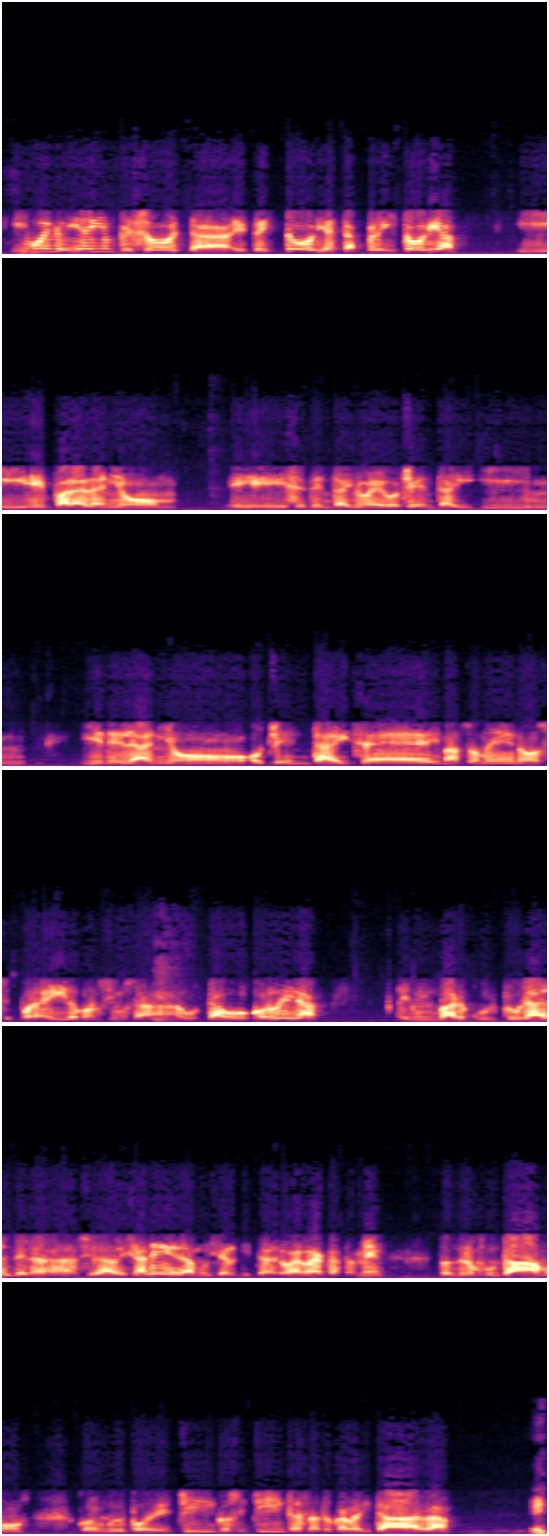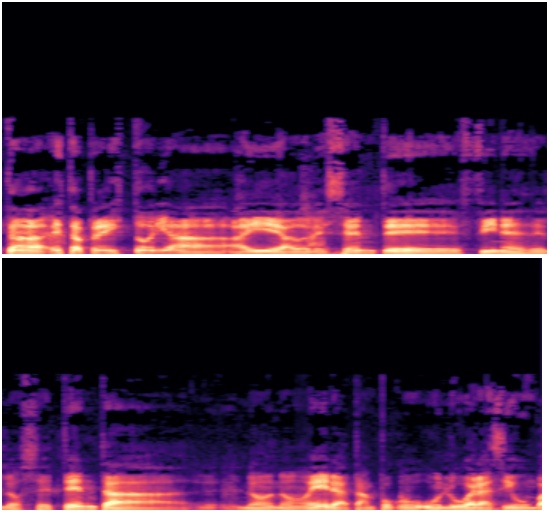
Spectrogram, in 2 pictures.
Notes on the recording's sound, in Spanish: Charla Telefonica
